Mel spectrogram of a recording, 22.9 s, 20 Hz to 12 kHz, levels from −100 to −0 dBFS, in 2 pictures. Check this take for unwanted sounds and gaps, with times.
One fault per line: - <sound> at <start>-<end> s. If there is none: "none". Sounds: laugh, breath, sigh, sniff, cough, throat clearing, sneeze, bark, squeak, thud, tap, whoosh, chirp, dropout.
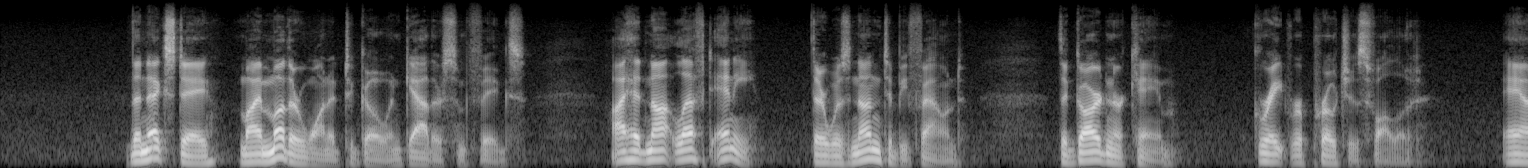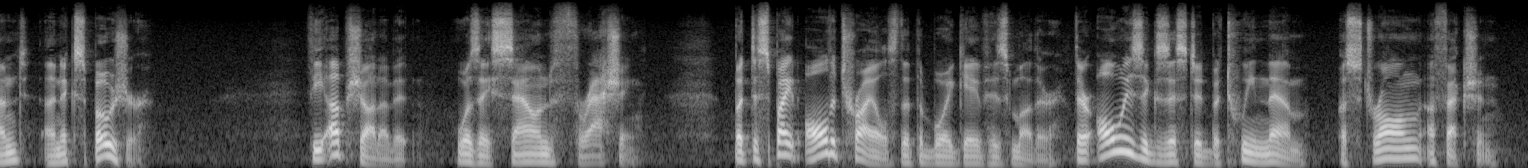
none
